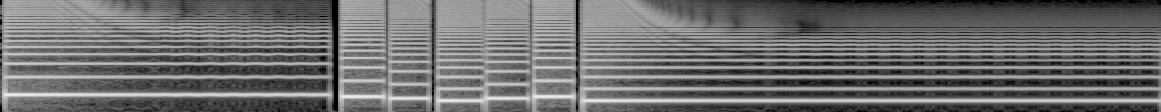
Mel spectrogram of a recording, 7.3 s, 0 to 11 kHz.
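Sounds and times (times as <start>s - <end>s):
final credits synth music: 0.0s - 6.8s.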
